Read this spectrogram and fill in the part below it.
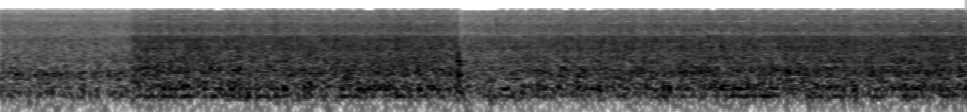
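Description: Rushing water churns and splashes loudly close by.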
